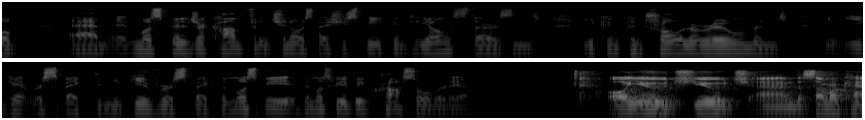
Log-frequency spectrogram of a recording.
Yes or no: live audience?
no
